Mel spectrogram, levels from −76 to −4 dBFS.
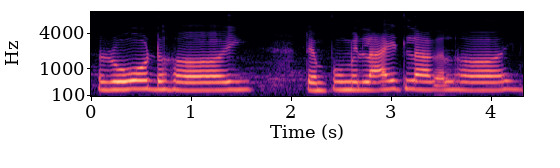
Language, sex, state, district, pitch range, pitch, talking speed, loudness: Maithili, female, Bihar, Samastipur, 230-250 Hz, 240 Hz, 95 wpm, -21 LUFS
